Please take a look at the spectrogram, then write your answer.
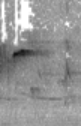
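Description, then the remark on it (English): A brief, high-pitched bird chirp rings out over a soft, breezy outdoor background in the rain, with a fainter trill following; no one speaks. “Cosmo's recording these sounds, which he then makes into music in his studio.”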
